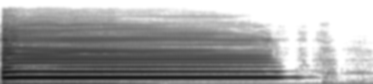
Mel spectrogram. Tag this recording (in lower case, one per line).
music
musical instrument
wind instrument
